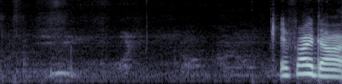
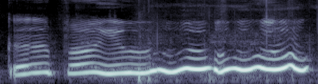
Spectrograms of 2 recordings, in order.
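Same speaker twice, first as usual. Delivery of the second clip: very slow, louder, dragged-out mock congratulations; sarcastic drawl; 5 semitones higher, 8 dB louder, much slower than usual. Player mocking another player's win, long sarcastic drawl. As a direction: stretch every word out sarcastically.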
